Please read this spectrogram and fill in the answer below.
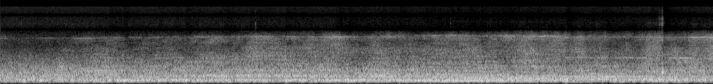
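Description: JETFAN-130 electric ducted fan on a TOPRC Odyssey model jet running in flight overhead: a loud, steady rushing noise with a faint high whine.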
